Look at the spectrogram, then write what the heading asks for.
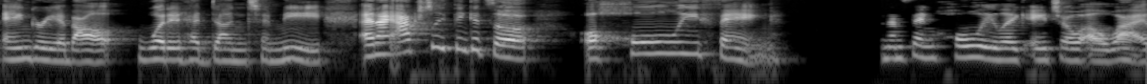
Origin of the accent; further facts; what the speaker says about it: the South, United States; growing up the way that my husband and I grew up and living in the South and the Bible Belt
